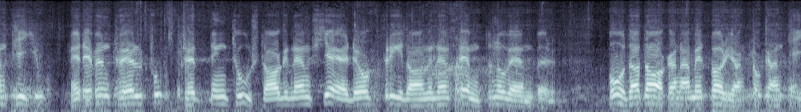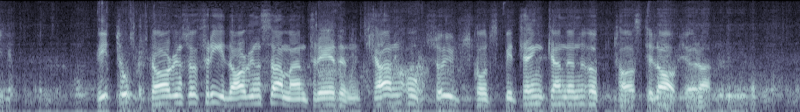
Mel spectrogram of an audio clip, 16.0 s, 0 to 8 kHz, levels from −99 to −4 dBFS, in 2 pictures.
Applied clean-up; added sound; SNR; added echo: neural separator model SepFormer DNS4.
